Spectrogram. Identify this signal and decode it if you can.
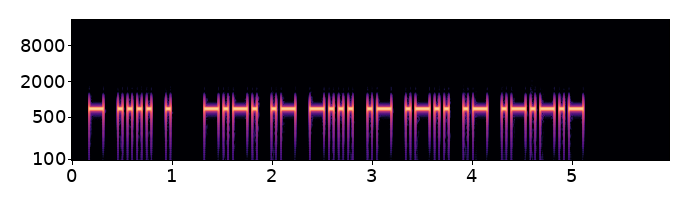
Morse code, heard as a keyed tone, about 25 wpm, 700 Hz. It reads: THE CABALA.
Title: Pangram Challenge v2 - 25wpm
